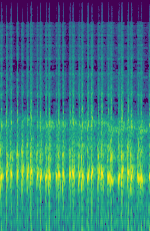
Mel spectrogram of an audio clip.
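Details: Female white-breasted waterhen calling, a recording used as a lure for trapping: a fast, uneven chatter of harsh clucking notes, about one to two per second-fraction, running continuously without pause.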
